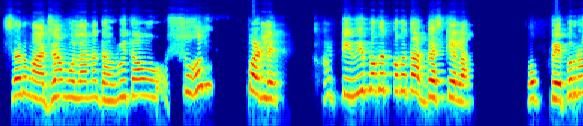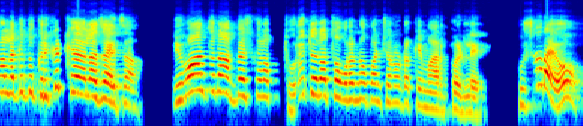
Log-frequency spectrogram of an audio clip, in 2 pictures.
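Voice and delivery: lightly voiced boastful father, up in pitch; proud parent quoted. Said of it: "त्यांचं म्हणणं काय होतं".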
